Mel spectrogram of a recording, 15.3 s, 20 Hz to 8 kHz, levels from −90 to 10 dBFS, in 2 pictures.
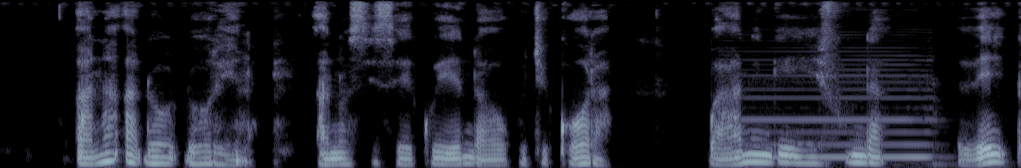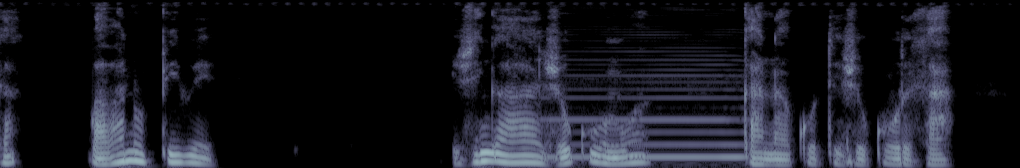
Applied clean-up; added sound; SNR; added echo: none; Bowed string instrument; 10 dB; none.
